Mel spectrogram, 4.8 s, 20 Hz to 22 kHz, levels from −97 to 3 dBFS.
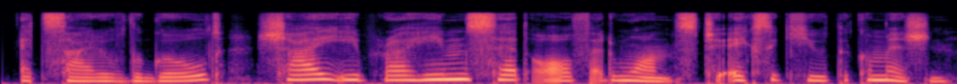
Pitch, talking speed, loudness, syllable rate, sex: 200 Hz, 190 wpm, -19 LUFS, 4.9 syllables/s, female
